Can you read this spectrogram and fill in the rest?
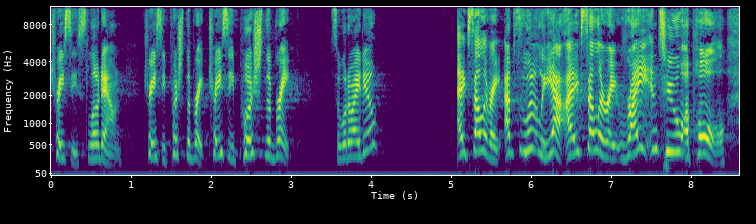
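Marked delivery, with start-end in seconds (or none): none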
